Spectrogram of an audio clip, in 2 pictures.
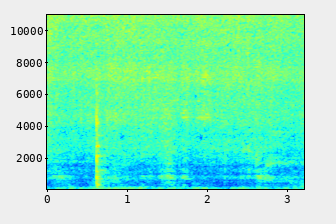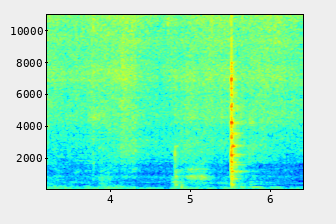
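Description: A flour mixture for a chicken, mushroom and leek bake sizzling gently in a pan, with a low steady fry broken by a few sharp scraping stirs, and no talking.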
